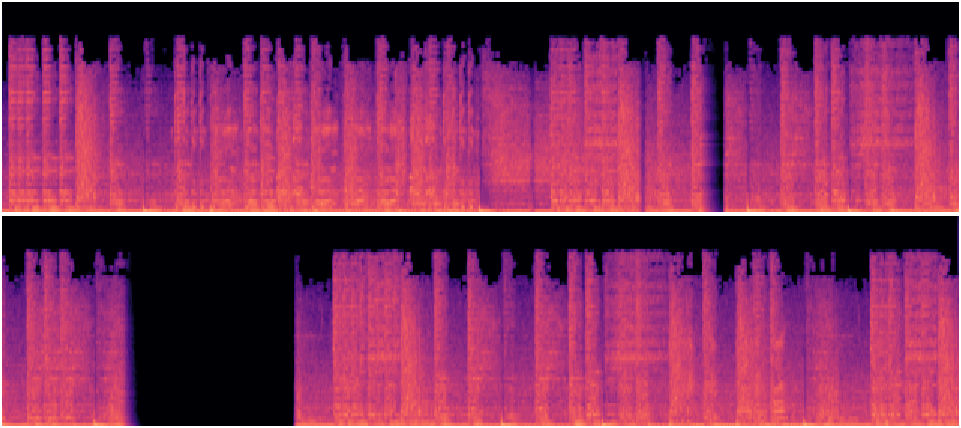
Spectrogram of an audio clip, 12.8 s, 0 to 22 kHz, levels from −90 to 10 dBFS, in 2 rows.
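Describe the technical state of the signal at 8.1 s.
A call audio freeze runs from 7.19 to 8.35 s, so at 8.1 s the signal is silent. The jitter buffer likely ran empty while packets were held up. A short fading continuation gives way to about 1 s of silence, then the audio resumes intact, 1.15 s late.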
